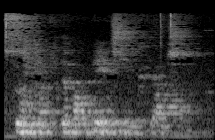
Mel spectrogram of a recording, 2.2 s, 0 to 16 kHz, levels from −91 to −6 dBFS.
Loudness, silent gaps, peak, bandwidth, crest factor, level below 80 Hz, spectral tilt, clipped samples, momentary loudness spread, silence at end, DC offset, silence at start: -32 LUFS; none; -16 dBFS; 11.5 kHz; 16 dB; -68 dBFS; -5 dB/octave; under 0.1%; 11 LU; 0.15 s; under 0.1%; 0.05 s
